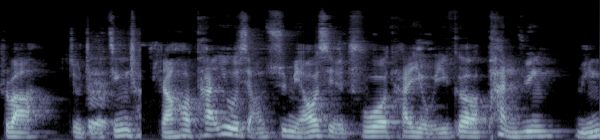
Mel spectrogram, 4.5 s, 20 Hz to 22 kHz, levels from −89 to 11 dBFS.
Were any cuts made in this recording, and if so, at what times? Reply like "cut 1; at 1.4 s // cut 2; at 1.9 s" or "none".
cut 1; at 1.0 s

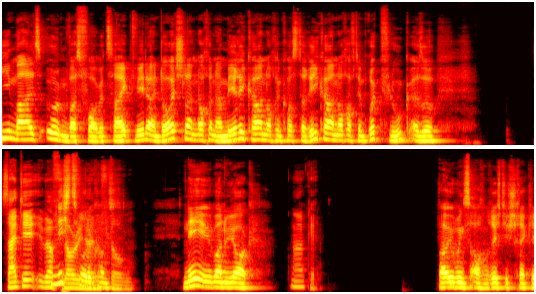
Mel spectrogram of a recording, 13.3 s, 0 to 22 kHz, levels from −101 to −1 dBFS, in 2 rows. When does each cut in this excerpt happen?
none

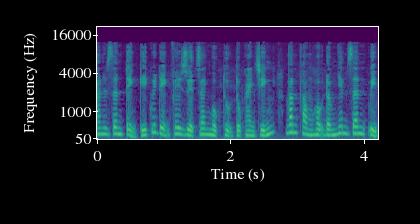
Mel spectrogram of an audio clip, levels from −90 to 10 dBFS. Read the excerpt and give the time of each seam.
cut 1; at 2.8 s

